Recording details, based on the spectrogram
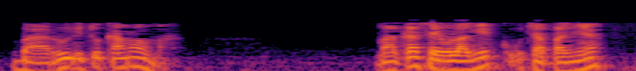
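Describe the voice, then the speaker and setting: A man's voice: mid-range voice, slightly rough, lo-fi sound. A man giving an Islamic sermon in a didactic, emphatic way, repeating key points and posing questions that he answers himself. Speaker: Islamic preacher. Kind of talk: sermon, religious lecture.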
